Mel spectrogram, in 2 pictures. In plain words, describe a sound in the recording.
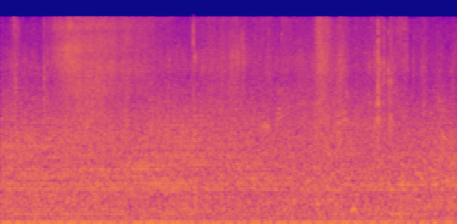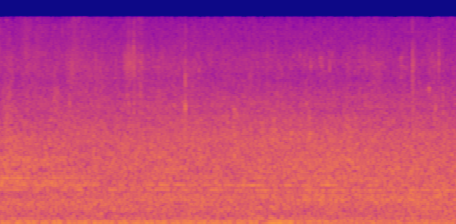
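A jet airliner's engines rumble steadily as it taxis at a distance.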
